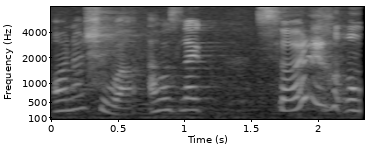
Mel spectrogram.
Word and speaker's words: Anasua: तो करण जौहर ने बोला था कि ऑनशुआ. आई was like Sir, oh my god, how are you taking my name so properly? Because that is my pronunciation.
